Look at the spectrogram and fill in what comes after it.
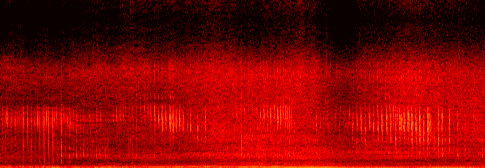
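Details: Two soprano pipistrelles at night, picked up on a bat detector: rapid trains of dry ticking clicks in uneven bursts that thicken into fast buzzy runs, over a steady low rumble and hiss.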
